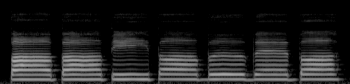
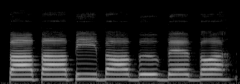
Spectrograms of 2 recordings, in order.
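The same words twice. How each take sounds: First: It is said at a normal speed. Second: It is said too fast.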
